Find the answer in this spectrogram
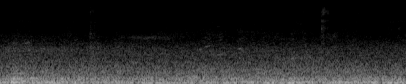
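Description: Steady low rumble of outdoor city street ambience, with no distinct events.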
